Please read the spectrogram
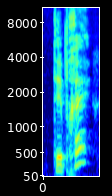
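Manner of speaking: "prêt" lifted into a rise; question intonation. Shown as a demonstration. Teacher adding a question mark, rising on "prêt". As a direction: turn "t'es prêt" into a question with a final rise. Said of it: "On ajoute un point d'interrogation".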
